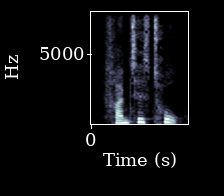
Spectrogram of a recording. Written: fremtidstro

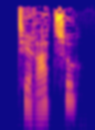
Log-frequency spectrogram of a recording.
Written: terrazzo

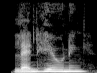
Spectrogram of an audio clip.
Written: landhævning

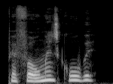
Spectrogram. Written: performancegruppe

